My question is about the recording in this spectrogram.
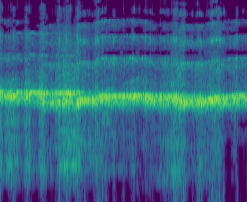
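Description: Whistle blown in one long, steady, high-pitched blast, signalling the fighters to stop the kumite bout.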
